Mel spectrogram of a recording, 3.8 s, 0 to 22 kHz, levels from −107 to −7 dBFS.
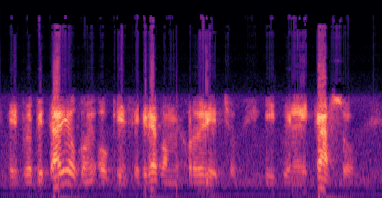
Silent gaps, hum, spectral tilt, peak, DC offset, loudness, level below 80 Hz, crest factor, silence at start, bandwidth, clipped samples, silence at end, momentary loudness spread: none; none; -1 dB/octave; -8 dBFS; under 0.1%; -26 LUFS; -76 dBFS; 22 dB; 0.1 s; 16.5 kHz; under 0.1%; 0.3 s; 16 LU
